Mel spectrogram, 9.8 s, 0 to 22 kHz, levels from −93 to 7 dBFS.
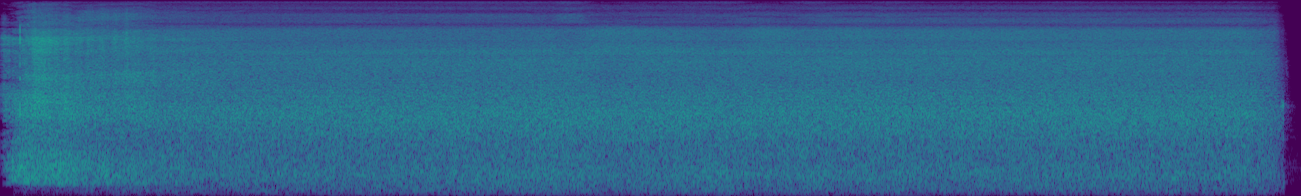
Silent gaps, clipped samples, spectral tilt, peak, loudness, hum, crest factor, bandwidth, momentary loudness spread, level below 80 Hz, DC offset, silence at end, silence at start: none; under 0.1%; 1 dB/octave; -12 dBFS; -32 LUFS; none; 24 dB; over 20 kHz; 3 LU; -76 dBFS; under 0.1%; 0.15 s; 0 s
